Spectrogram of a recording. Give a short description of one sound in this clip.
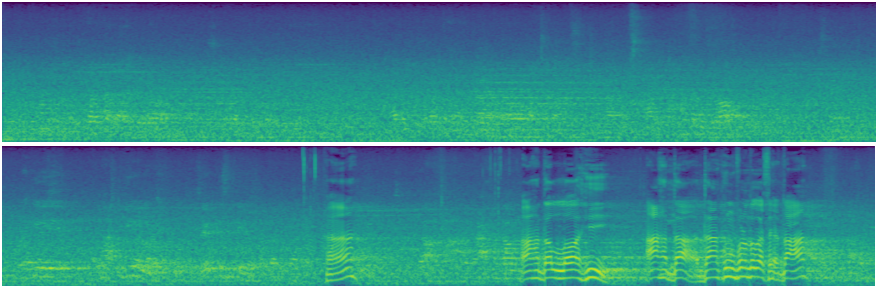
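A middle-aged man speaks through a clip-on microphone.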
